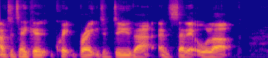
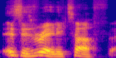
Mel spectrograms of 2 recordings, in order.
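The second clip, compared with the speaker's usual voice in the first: higher and louder, voice strained by real emotion; raised, tight, really touched; emotional; 4 semitones higher, 8 dB louder than usual. Real, not acted. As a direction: push through being moved. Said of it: "get emotional on stream".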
